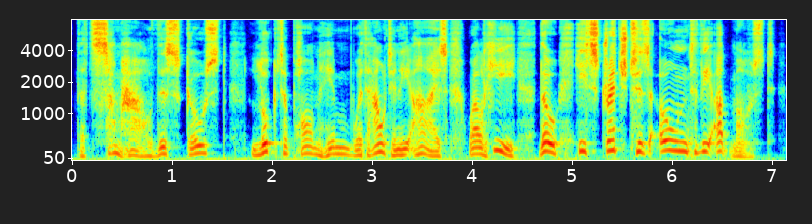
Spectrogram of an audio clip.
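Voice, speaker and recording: A man narrating a horror radio drama in measured, storytelling tones that drop to a hush at eerie moments. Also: medium pitch, big pitch swings, slightly rough, dry recording, clean studio sound.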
